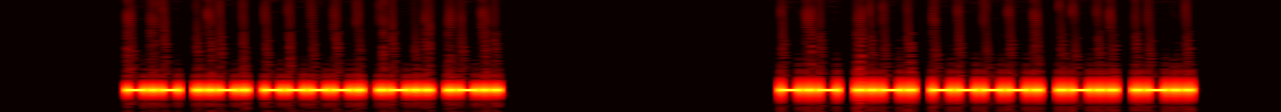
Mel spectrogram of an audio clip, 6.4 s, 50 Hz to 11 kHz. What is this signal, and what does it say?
Morse code, heard as a keyed tone, about 35 wpm, 700 Hz. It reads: KF9LL KF9LL
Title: Speed Racing - USA 2x2 Call Signs 28wpm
